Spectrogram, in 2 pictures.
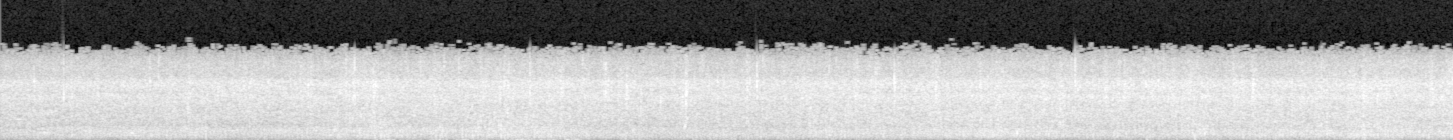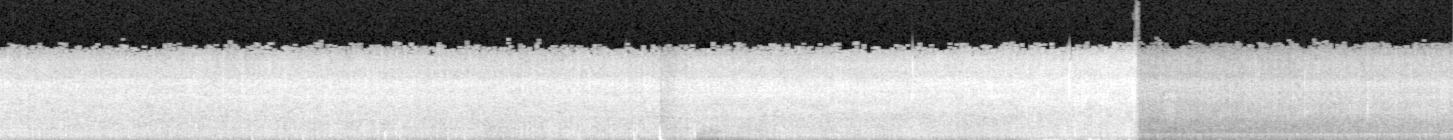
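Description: Heavy rain pouring steadily onto the ground, leaves and roofs, a dense hiss of falling water, with one sharp tap about two-thirds of the way through. Near the end the sound drops suddenly to a softer, thinner rain.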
